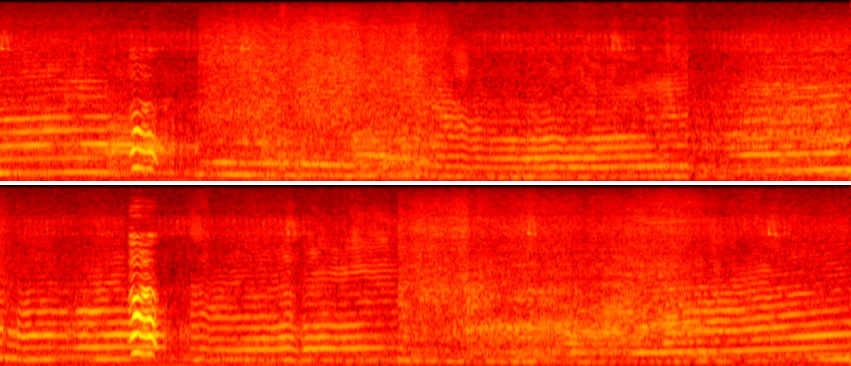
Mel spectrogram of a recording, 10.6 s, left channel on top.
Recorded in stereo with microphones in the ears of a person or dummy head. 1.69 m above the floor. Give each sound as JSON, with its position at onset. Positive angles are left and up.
{"t": 1.6, "sound": "a scream", "side_deg": -65}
